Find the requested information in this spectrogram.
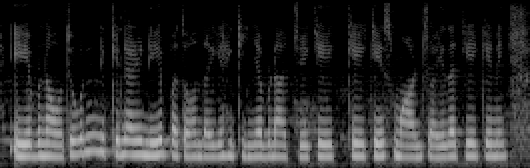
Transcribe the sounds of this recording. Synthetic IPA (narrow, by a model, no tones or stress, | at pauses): eːbənaːoːt̪ʰeonẽnɪkːeːnaːɽenẽːpət̪aːõːnd̪aːjaɦẽkɪjãːbənaːt͡ʃeːkekeːkeːsmaːnt͡ʃaːiːd̪aːkekenẽː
